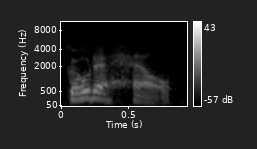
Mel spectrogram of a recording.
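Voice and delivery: angry outburst. Real, not acted. Tarot reader cursing whoever invented twin flames, angry outburst. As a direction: rant that builds to a loud curse. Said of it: "I'm not yelling at you".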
